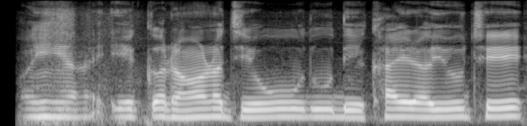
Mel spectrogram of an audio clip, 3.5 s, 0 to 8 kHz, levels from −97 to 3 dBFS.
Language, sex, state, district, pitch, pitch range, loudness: Gujarati, male, Gujarat, Gandhinagar, 145 Hz, 140-145 Hz, -14 LUFS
